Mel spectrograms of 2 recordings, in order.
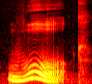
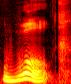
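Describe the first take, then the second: First: No L sound is pronounced before the K. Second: An L sound is pronounced before the K. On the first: The speaker calls it right. "So the L is silent. You say walk" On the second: The speaker calls it wrong. "So you don't say walk"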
